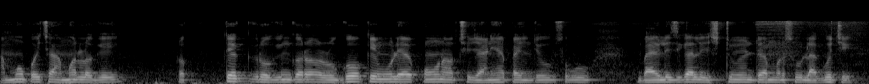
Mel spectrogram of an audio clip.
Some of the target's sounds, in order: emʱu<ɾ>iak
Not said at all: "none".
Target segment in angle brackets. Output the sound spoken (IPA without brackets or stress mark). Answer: ɭ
